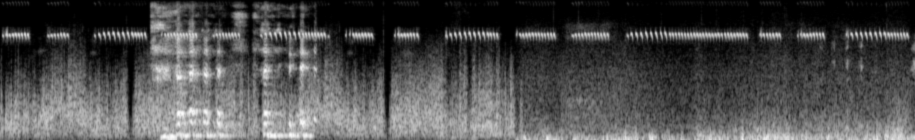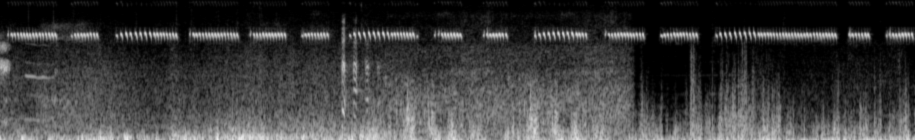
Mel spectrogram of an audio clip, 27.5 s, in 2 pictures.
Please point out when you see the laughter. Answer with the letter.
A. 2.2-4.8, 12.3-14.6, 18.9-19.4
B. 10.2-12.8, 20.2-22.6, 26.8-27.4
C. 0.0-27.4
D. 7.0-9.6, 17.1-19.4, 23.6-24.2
A.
